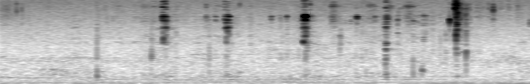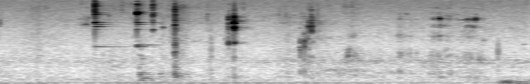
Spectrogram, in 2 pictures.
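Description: Close-up chewing of a soft Barni sponge cake, with small scattered mouth clicks and wet smacks. A dull low thump comes near the end.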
